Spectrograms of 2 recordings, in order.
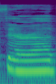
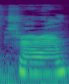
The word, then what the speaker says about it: Shara: you pronounce the name I thought it was Sarah just spelled uniquely but no it's Shara and I am about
